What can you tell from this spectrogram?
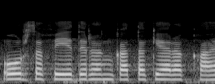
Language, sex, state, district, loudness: Hindi, male, Uttar Pradesh, Shamli, -16 LUFS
